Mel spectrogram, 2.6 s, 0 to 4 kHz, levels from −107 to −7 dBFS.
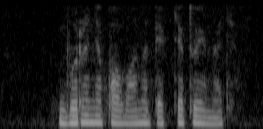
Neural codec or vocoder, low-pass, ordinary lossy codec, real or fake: none; 3.6 kHz; AAC, 24 kbps; real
